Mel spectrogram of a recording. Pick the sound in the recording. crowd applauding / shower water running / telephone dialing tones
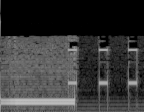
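telephone dialing tones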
